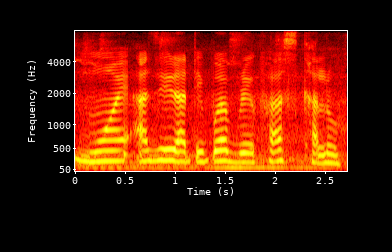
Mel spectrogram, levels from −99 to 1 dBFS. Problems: constant background noise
